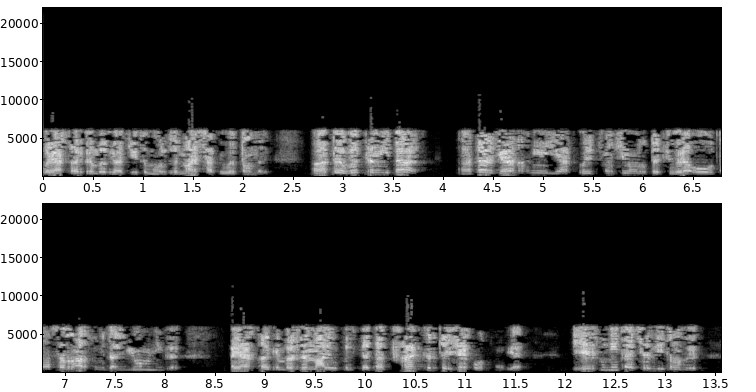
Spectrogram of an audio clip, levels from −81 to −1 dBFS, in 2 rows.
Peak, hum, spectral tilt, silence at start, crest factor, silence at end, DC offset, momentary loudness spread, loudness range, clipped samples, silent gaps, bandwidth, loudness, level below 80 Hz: -2 dBFS; none; 4.5 dB/octave; 0 s; 18 dB; 0.25 s; under 0.1%; 12 LU; 4 LU; under 0.1%; none; 8 kHz; -16 LUFS; -66 dBFS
